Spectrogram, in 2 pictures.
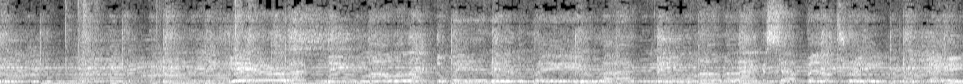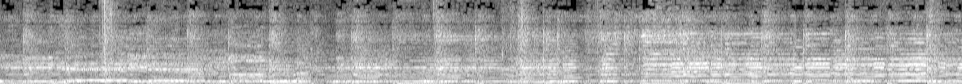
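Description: Country music with a steady beat, in an instrumental passage between sung verses.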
